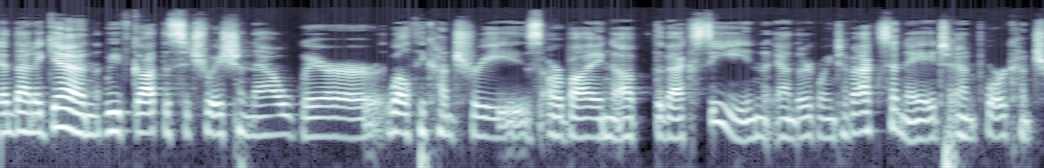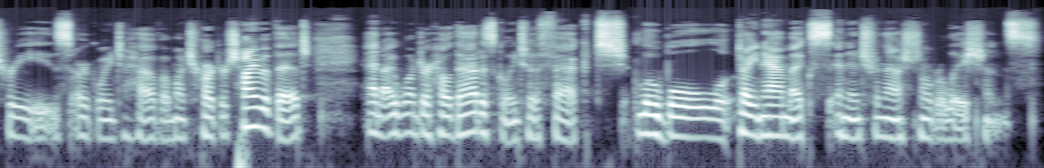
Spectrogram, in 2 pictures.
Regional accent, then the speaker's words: United States; really I'm American

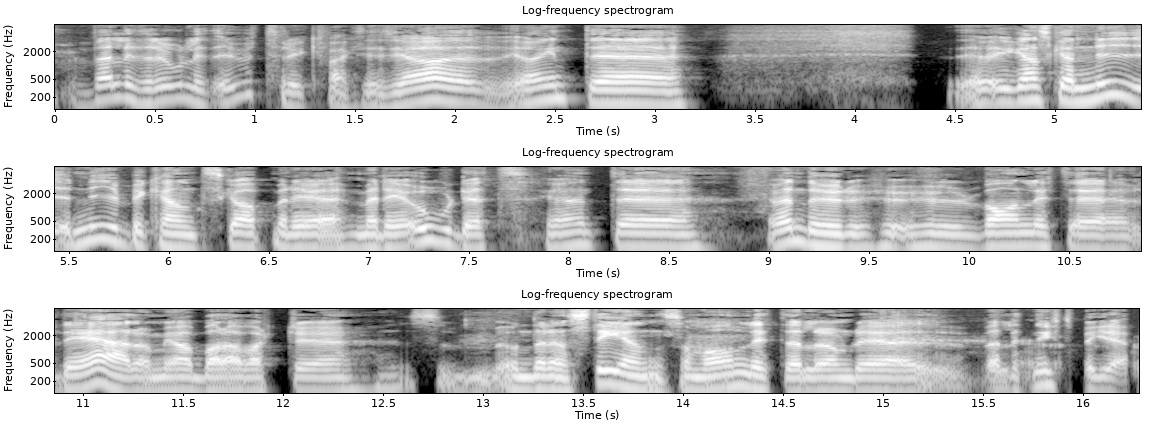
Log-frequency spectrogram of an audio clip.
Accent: Ludvika, Dalarna County, Sweden; Jag är från eh, Ludvika.

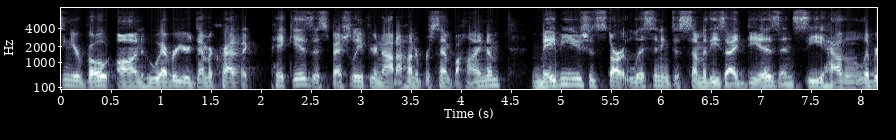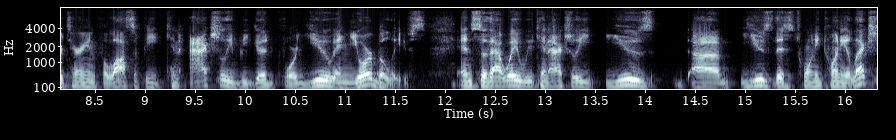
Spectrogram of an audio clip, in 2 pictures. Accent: Texas, United States; also born or lived in McAllen, Texas; now in Cancun, Mexico; I'm a Texan

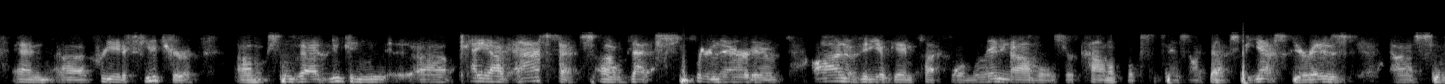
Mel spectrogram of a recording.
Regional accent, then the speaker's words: New York City, New York, United States; growing up in New York City in the late 1960s and early 70s

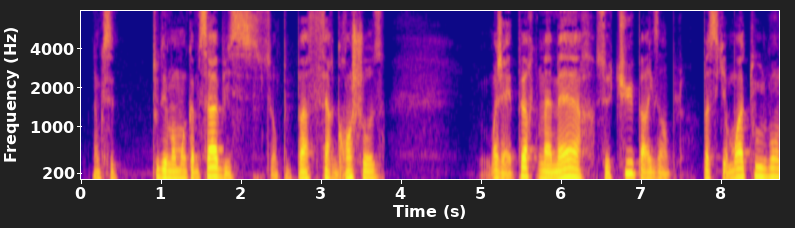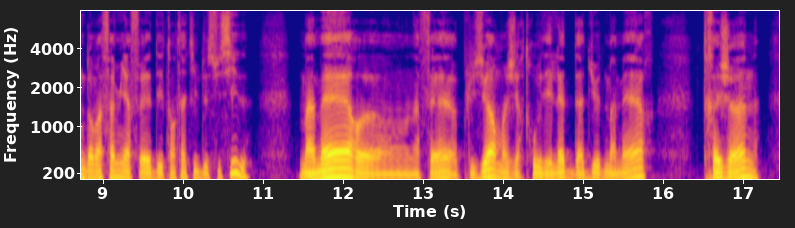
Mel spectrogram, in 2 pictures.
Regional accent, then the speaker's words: Geneva, Switzerland; j'habite Genève, je suis né à Genève.

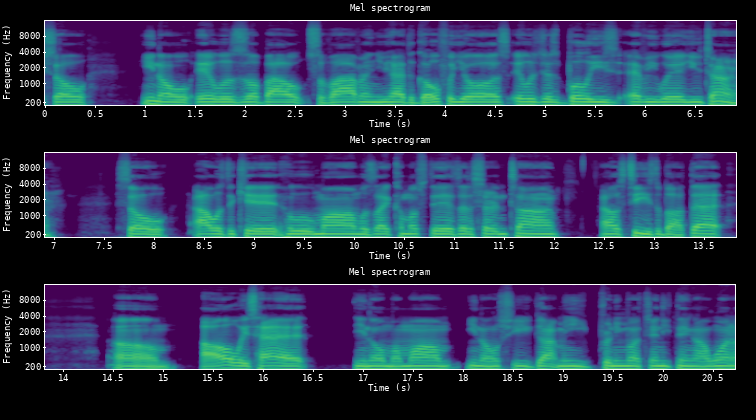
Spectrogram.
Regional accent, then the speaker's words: New York City, New York, United States; I grew up in Brownsville, New York, Brownsville, Brooklyn, excuse me, New York

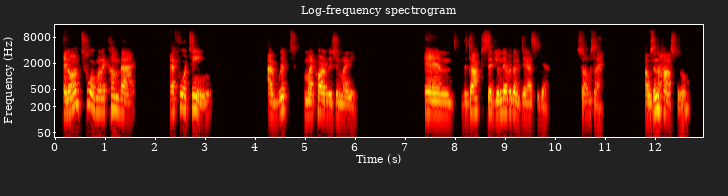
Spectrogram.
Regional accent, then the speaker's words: Bronx, New York, United States; like I'm from the Bronx.

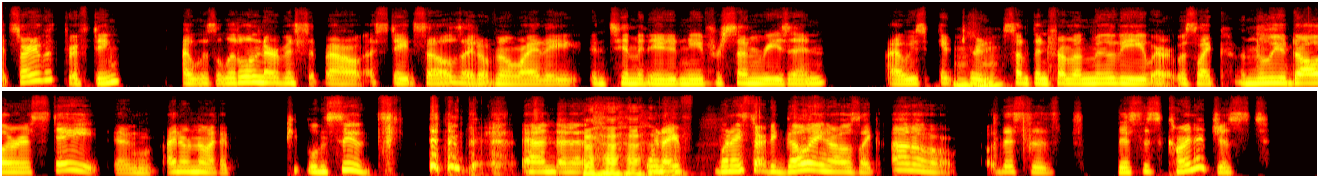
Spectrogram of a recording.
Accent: Anderson, California, United States; moved away as an adult; also born or lived in Sacramento; now in Southern California, United States; I grew up in Northern California, a little town called Anderson

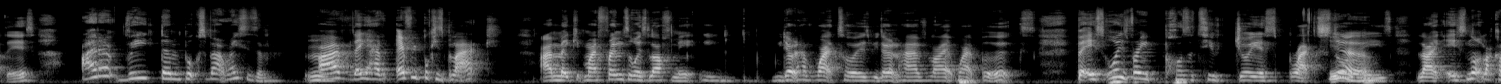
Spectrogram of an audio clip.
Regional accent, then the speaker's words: London, United Kingdom; I grew up in East London.

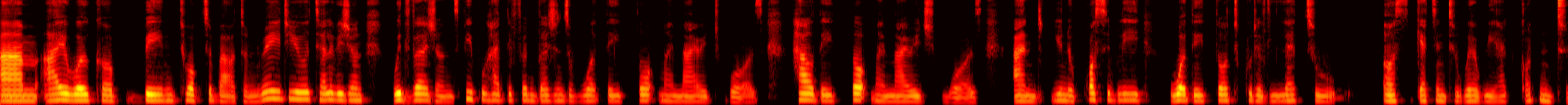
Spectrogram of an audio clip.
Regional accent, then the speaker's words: Nigeria; I am a Nigerian

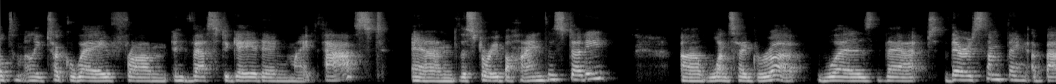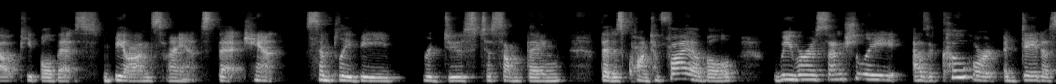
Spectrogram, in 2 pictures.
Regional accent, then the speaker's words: Berkeley, California, United States; I grew up in Berkeley.

